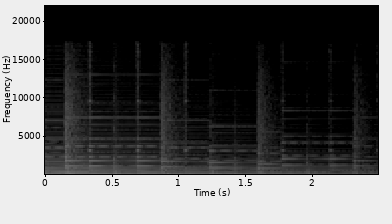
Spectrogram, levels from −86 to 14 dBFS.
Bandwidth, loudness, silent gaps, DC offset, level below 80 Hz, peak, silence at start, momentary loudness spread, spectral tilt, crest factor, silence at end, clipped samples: 17.5 kHz; -47 LUFS; none; under 0.1%; -60 dBFS; -30 dBFS; 0 s; 11 LU; -4 dB/octave; 18 dB; 0 s; under 0.1%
